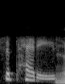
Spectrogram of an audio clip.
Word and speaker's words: Sepetys: Is it Sepetys? – Close enough. It's Sepetys. Okay, Sepetys. Okay.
